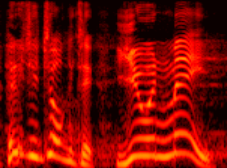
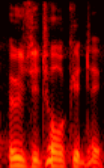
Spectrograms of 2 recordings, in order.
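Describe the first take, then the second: First: Much higher, rising preacher's question; high-pitched repeat; high again. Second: Asked again in a much lower voice; deliberately lowered repeat; lower, reset pitch. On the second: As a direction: pull the voice back down low. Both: Shown as a demonstration. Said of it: "I don't know why my voice went high then".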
